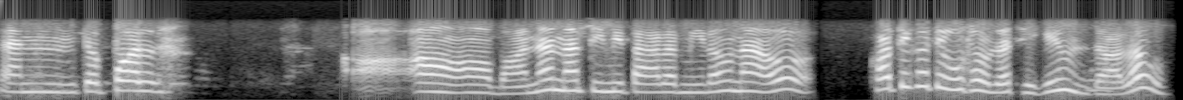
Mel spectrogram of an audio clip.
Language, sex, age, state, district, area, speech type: Nepali, female, 30-45, West Bengal, Jalpaiguri, rural, conversation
